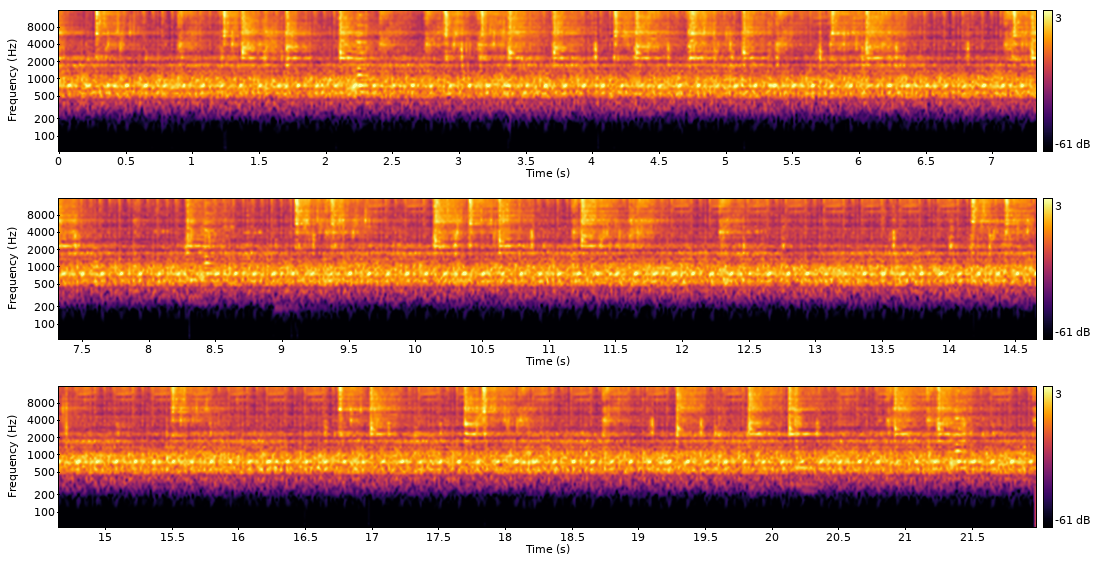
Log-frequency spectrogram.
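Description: Video game music plays steadily through a television speaker.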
